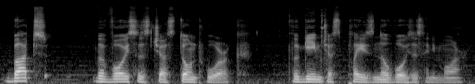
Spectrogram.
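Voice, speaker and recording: A man's voice: mid-range voice, a little mellow. A man presenting a screen-recorded tutorial, explaining each step informally.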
